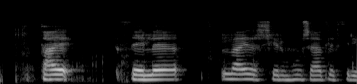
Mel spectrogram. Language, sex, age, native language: Icelandic, female, 12, Icelandic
